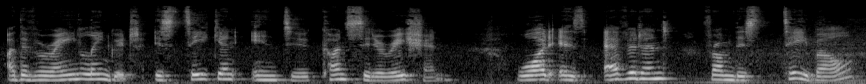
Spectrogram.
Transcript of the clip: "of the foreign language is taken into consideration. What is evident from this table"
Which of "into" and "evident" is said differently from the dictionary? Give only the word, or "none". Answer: none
